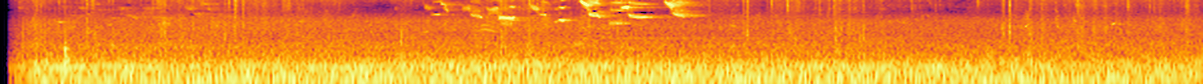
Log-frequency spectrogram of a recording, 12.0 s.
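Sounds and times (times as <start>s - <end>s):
low background noise: 0.1s - 12.0s
birds chirping and whistling: 0.4s - 7.1s.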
